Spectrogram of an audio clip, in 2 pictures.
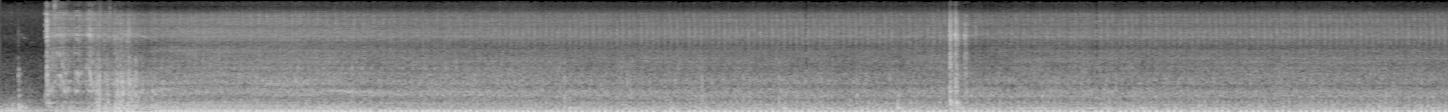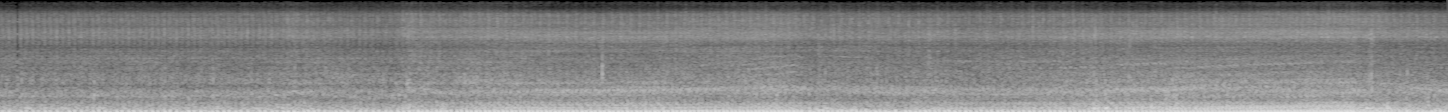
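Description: Harley-Davidson Road King's V-twin engine running at low speed as the bike rolls off. The rumble comes in suddenly about a second in, and the revs rise and fall in the second half, getting louder near the end.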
